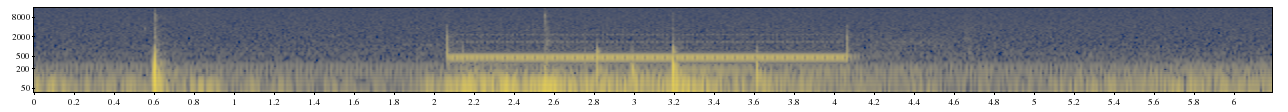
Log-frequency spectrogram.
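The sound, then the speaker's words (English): A steady electronic phone tone sounds for about two seconds, fairly loud, with a few sharp clicks over it and an isolated click just before, as a dropped phone call is being reconnected; no one speaks. “John's phone call dropped out. We're going to get him right back on here.”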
